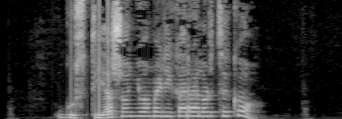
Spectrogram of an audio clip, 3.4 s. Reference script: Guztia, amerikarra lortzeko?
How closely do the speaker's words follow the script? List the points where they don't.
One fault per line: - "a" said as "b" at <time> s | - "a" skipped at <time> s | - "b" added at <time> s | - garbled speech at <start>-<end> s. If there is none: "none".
- "soinu" added at 1.2 s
